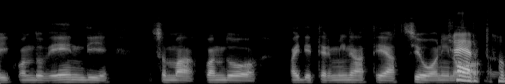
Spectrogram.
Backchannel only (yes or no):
no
